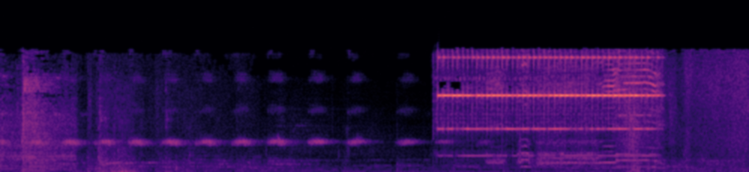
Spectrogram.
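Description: Soft background music with a rooster crowing in the second half, a morning wake-up cue.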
